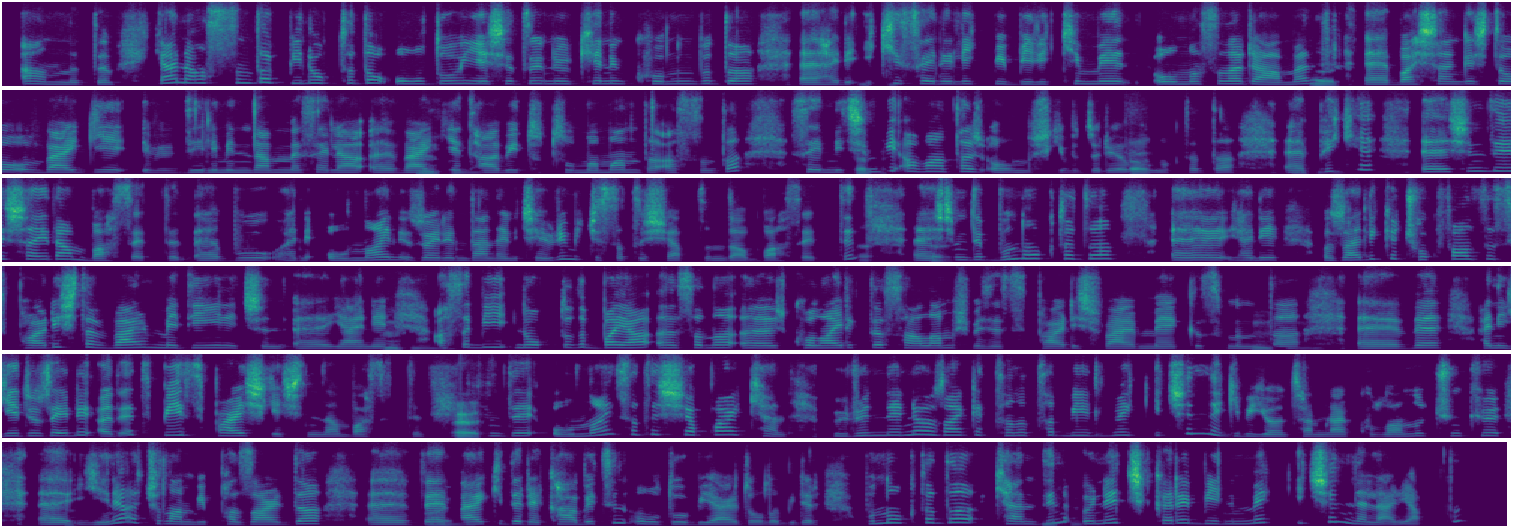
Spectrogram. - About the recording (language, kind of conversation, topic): Turkish, podcast, Kendi işini kurmayı hiç düşündün mü? Neden?
- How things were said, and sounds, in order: none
